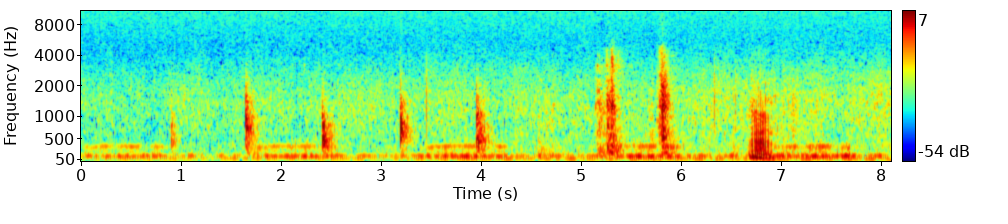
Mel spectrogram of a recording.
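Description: A series of firm knocks on Miranda's cabin door aboard a ship, coming in uneven pairs and singles, over a steady low mechanical hum with no one speaking.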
